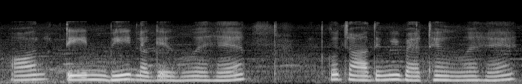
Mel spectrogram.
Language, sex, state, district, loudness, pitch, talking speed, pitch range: Hindi, female, Uttar Pradesh, Saharanpur, -16 LUFS, 205 Hz, 125 wpm, 195-220 Hz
